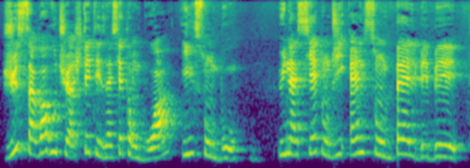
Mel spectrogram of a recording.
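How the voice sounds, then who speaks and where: A woman's voice: sits high, lively intonation, normal speed, fairly bright tone. A young woman from Cameroon, chatting casually as she answers her viewers' questions in a playful, teasing way. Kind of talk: casual Q&A vlog. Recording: echoey room.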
